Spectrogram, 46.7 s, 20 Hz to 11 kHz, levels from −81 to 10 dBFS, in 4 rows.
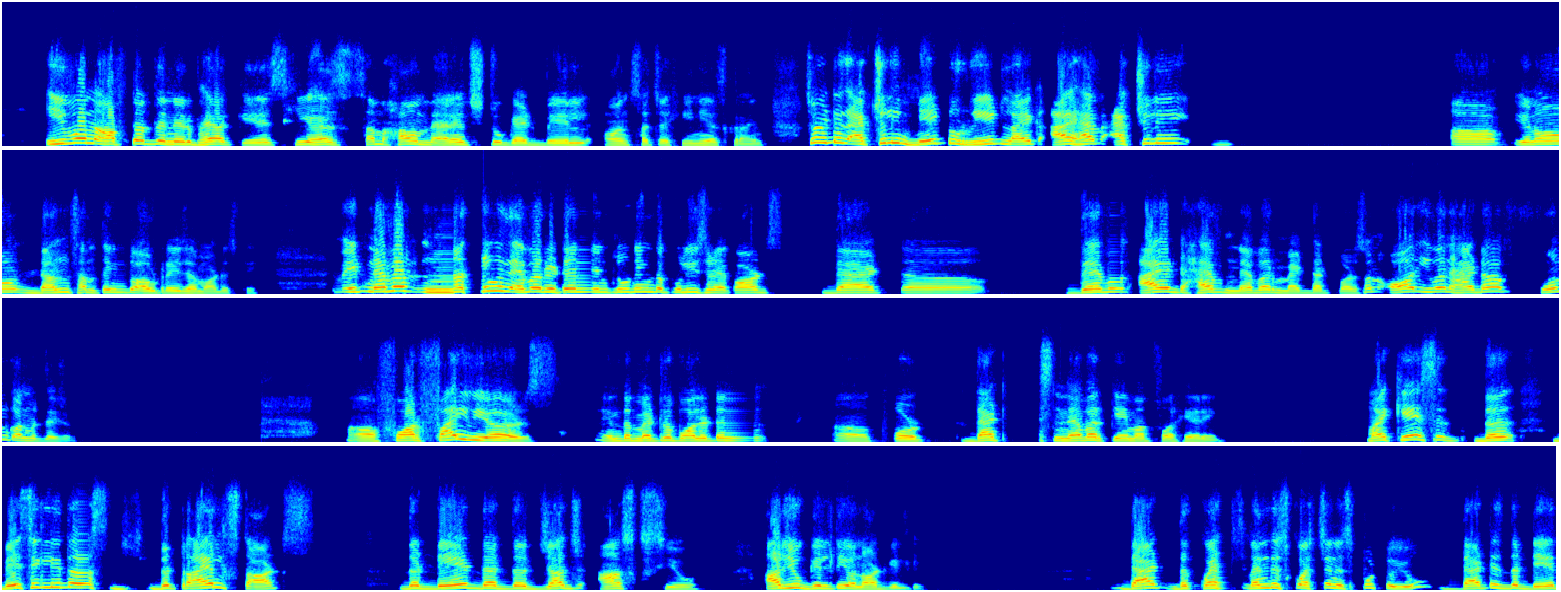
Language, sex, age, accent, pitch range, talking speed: English, male, 40-59, Indian, 175-240 Hz, 145 wpm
